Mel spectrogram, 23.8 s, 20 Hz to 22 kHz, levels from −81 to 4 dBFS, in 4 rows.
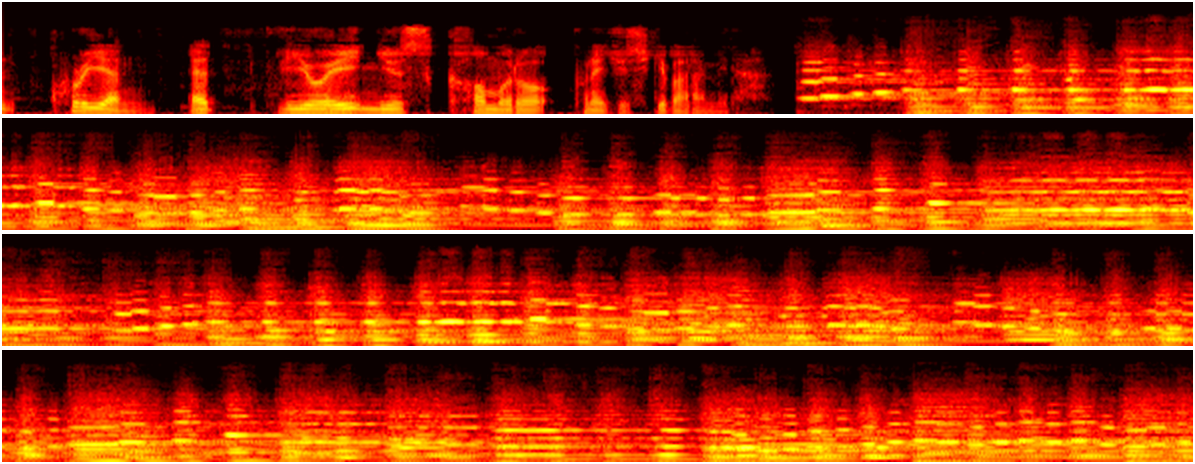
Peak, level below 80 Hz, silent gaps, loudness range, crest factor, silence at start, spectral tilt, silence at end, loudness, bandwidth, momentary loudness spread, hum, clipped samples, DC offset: -4 dBFS; -42 dBFS; 3.87-3.91 s; 7 LU; 16 dB; 0 s; -6 dB/octave; 0 s; -21 LUFS; 13.5 kHz; 11 LU; none; under 0.1%; under 0.1%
